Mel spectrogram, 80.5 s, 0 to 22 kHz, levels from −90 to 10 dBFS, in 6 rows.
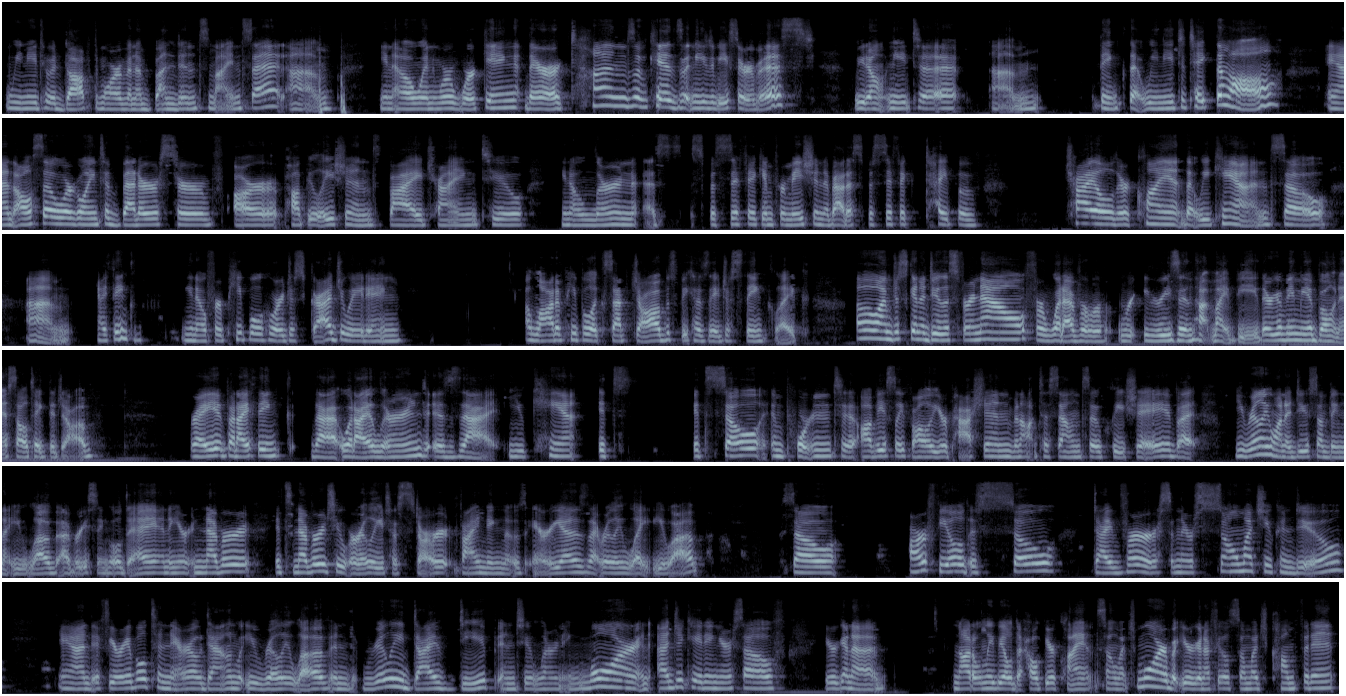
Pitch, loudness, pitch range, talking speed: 210 Hz, -27 LUFS, 195-230 Hz, 170 wpm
